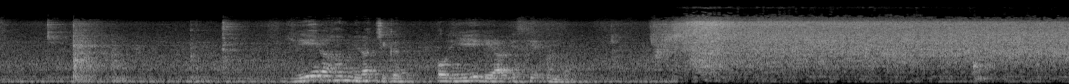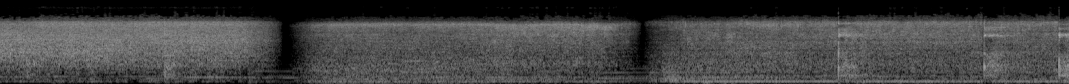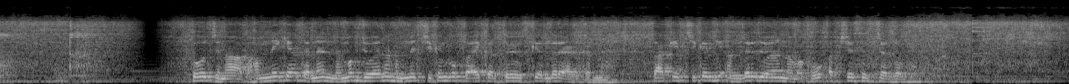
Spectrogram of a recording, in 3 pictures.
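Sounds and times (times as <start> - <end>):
chicken sizzling in hot oil: 6.5 - 32.0.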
